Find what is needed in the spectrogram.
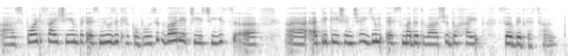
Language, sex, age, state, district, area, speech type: Kashmiri, female, 18-30, Jammu and Kashmir, Budgam, rural, spontaneous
